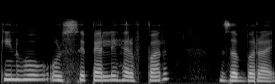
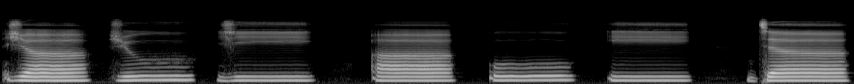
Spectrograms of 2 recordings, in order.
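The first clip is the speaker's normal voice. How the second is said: slow, clear sound-by-sound drill; recitation drill; 3 dB louder, much slower than usual. Shown as a demonstration. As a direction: chant each sound for the child to repeat. Drills letter sounds for a child. (بچوں کو حروف کی مشق کرانا، صاف صاف)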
